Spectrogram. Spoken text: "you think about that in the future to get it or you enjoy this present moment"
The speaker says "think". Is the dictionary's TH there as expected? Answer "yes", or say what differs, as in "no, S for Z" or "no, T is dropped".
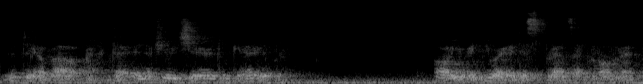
no, T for TH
